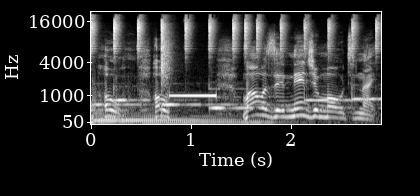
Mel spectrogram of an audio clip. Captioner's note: beep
